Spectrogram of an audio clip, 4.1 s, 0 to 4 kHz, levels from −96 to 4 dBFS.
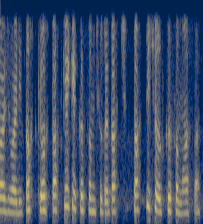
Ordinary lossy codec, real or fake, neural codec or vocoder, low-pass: AAC, 32 kbps; real; none; 3.6 kHz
